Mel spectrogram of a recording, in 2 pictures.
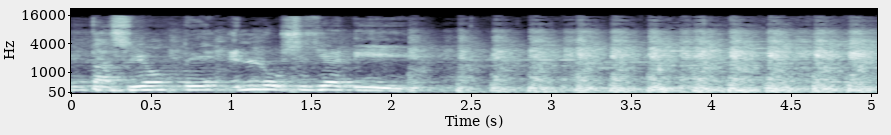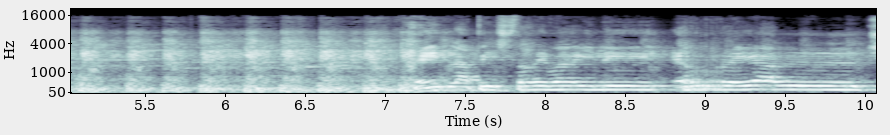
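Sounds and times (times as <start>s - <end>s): fast drum beat: 0.0s - 10.0s
festive band music: 0.0s - 10.0s.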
